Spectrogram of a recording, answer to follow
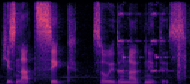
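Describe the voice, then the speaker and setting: A let's play host gives casual, rambling commentary as she plays a game, reading dialogue aloud, sounding hesitant and often trailing off. Her voice is low and a little slow, with some hiss or hum in the recording.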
